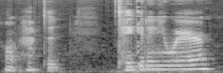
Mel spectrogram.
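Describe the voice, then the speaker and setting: A woman chatting casually to viewers in a halting way, her hoarse voice giving out and breaking into whispers. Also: mid-range voice. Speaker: vlogger.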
